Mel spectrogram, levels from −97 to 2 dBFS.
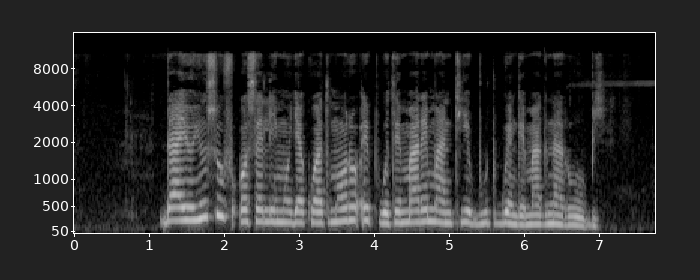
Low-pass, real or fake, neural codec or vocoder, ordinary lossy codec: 10.8 kHz; real; none; AAC, 48 kbps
